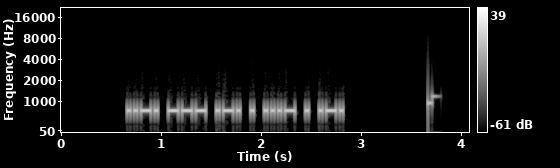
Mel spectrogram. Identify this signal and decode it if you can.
Morse code, heard as a keyed tone, about 36 wpm, 700 Hz. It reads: FOREVER
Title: Sentences from Top 1600 Words - New Word Drill - 35wpm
